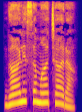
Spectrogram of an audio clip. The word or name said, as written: ಗಾಳಿಸಮಾಚಾರ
